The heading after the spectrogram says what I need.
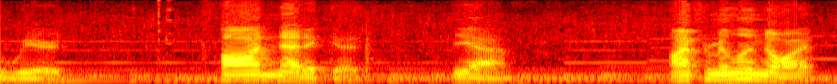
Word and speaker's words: Illinois: Yeah, I'm from Illinois. Sometimes letters don't get pronounced.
